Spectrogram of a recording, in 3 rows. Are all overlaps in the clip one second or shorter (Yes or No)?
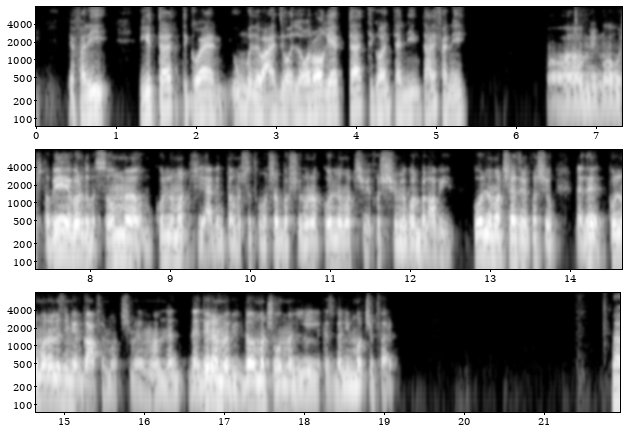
Yes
